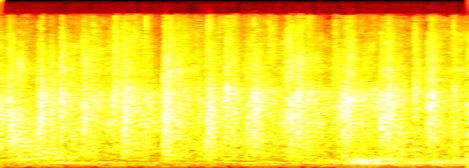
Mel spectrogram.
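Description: Applause at a boxing post-fight press conference for Gennady Golovkin, fast scattered clapping from a modest room crowd, steady throughout with faint voices mixed in.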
